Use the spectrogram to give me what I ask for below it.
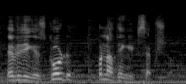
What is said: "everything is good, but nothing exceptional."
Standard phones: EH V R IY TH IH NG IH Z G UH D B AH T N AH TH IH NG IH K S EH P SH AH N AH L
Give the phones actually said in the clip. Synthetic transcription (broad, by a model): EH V R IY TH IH NG IH Z G UH D B AH T N AH TH IH NG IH K S EH P SH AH N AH L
